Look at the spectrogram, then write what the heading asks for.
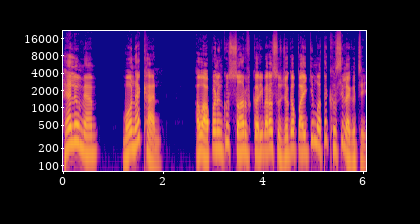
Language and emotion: Odia, happy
